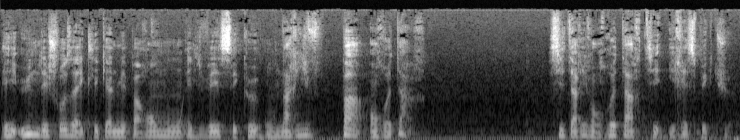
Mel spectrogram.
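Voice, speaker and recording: A man from Alsace preaching a sermon in casual, expressive, conversational language, often asking rhetorical questions. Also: medium pitch, normal speed, slight background noise. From Alsace, France. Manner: expressive, uses rhetorical questions and acted-out asides.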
